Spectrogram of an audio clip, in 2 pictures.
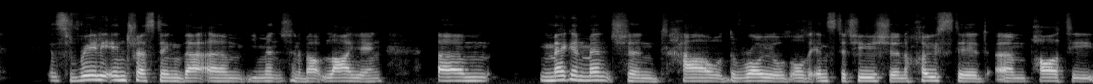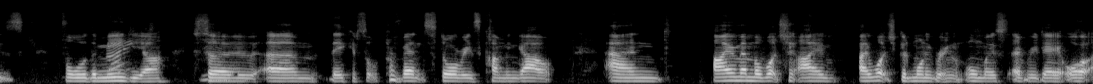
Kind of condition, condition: link, video call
